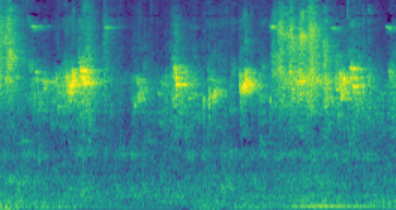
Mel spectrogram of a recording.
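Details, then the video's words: Pet budgerigars chattering, a dense run of warbled chirps and squawky notes around the upper-middle range, rising and falling in bursts with short quieter gaps. "আমার পোষা প্রাণী বাজরিগার"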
